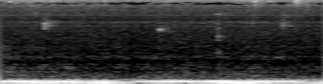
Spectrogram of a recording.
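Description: A low, steady hum with a few faint ticks: room tone with no other clear sound.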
